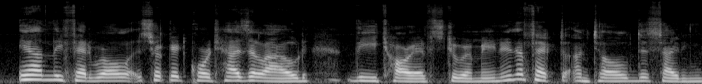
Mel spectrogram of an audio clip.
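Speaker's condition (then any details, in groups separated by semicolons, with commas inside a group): Cerebral palsy; from birth, walks with walker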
